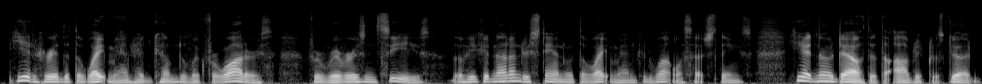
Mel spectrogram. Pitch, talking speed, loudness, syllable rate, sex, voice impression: 110 Hz, 245 wpm, -20 LUFS, 5.4 syllables/s, male, masculine, adult-like, slightly relaxed, slightly powerful, soft, muffled, intellectual, calm, friendly, reassuring, slightly lively, kind, slightly modest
